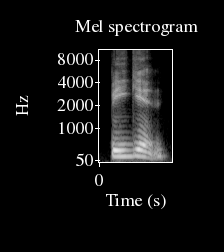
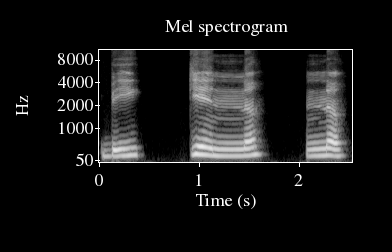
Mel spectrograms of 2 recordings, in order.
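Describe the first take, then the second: First: Said in the usual way. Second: "begin" split, with "gin" held and its final "n" sounded alone; stressed last syllable. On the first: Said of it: "and then gin". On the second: Shown as a demonstration. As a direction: lean on "gin" in "begin", then isolate the "n". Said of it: "that last syllable is stressed".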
